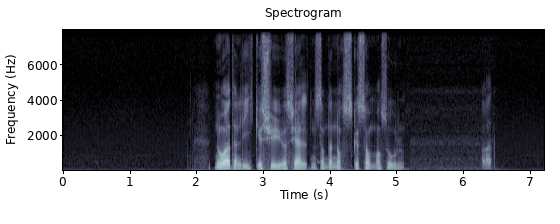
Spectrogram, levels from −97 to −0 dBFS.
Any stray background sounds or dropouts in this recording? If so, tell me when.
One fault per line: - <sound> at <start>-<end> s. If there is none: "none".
- laugh at 6.3-6.4 s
